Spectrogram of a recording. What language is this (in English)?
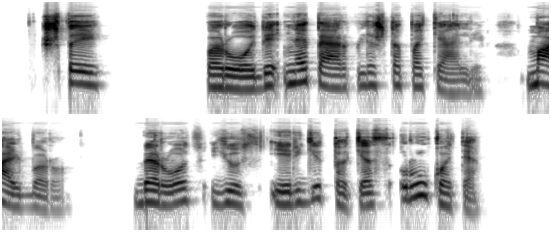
Lithuanian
